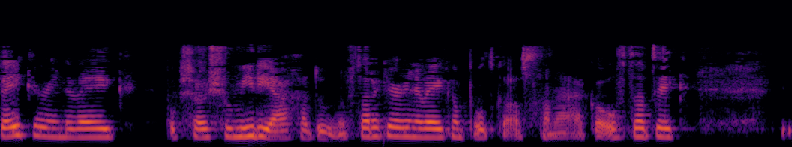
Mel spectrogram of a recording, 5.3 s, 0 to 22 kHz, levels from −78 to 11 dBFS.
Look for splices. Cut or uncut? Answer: cut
